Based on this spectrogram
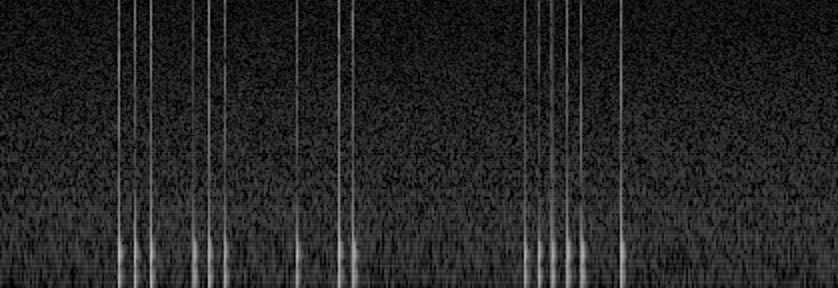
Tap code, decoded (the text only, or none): NB V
